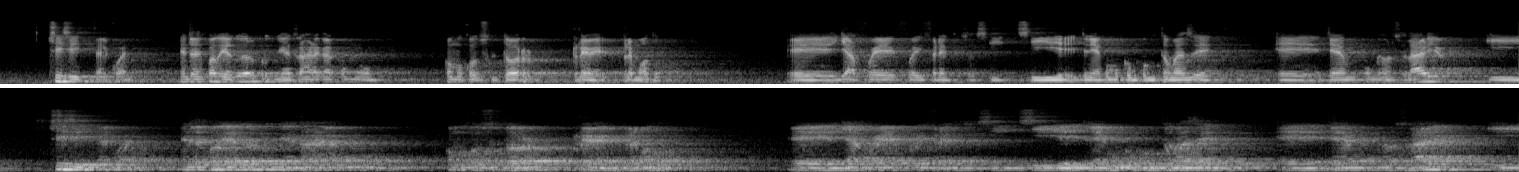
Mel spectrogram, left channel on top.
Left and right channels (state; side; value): noise; left; rumble, 27 dB below the sound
